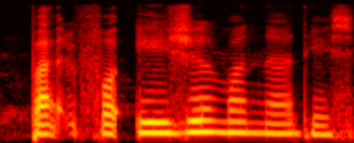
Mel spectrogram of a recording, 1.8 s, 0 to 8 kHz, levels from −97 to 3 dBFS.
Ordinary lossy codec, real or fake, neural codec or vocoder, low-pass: AAC, 48 kbps; real; none; 7.2 kHz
